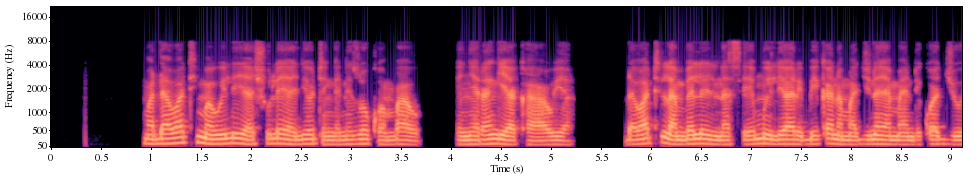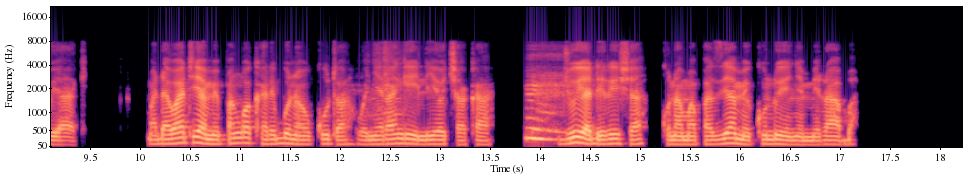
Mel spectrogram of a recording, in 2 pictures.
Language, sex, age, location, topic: Swahili, male, 25-35, Kisumu, education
